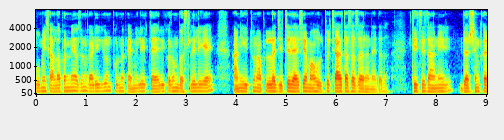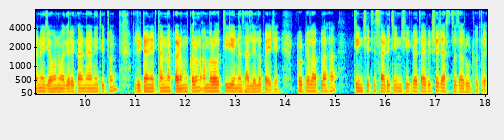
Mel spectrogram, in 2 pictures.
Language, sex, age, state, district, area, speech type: Marathi, male, 30-45, Maharashtra, Amravati, rural, spontaneous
